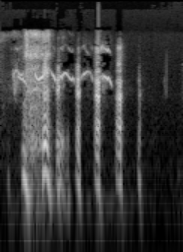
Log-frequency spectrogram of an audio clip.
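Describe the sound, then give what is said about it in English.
A duck quacks in a quick, loud burst of about six nasal calls: a longer raspy opening quack, then shorter ones that taper off, with no other sound around them. “Duck.”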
